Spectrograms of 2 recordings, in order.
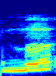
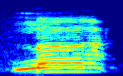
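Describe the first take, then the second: First: The syllable is short and light, without contour. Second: The pitch stays high and level. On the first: It marks a question. "cinquième ton, neutre" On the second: It means mother. "Premier ton, c'est un accent plat"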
